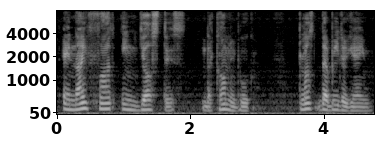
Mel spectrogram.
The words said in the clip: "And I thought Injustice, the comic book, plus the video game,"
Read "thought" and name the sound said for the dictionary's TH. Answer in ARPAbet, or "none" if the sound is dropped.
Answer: F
